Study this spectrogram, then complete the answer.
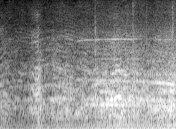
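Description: Sellout crowd at a hardcore wrestling match, a steady roar of chatter and cheering that swells slightly toward the end, dense and continuous with no distinct voices standing out.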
